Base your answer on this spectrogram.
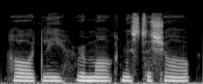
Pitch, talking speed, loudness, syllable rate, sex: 170 Hz, 120 wpm, -14 LUFS, 3.8 syllables/s, female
